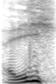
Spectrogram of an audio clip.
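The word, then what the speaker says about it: Leigh: il est signé Julia Lee j'imagine qu'on prononce lit ça s'écrit l e i G H c'est publié chez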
